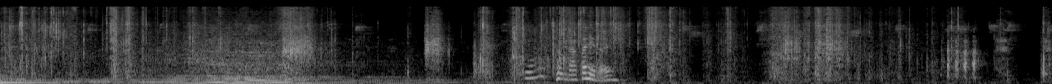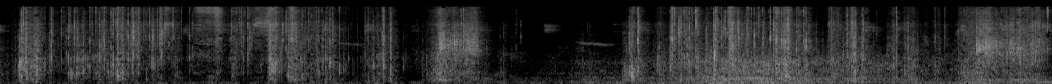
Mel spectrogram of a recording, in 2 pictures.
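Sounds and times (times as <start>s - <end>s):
crinkly plastic packaging opened: 0.0s - 21.0s.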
